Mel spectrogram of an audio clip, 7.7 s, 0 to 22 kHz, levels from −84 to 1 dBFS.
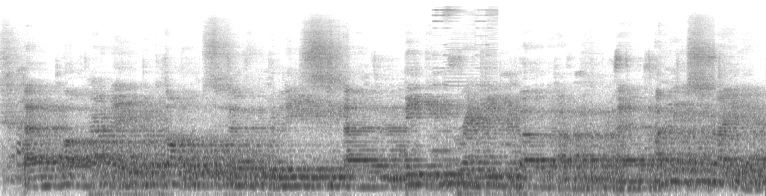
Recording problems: room echo; strong; dies away in 2.8 s
off-mic speech; far
squashed, flat; somewhat
background chatter; noticeable; throughout; 4 voices, 15 dB below the speech
alarm; noticeable; at 4.5 s; peak 7 dB below the speech

